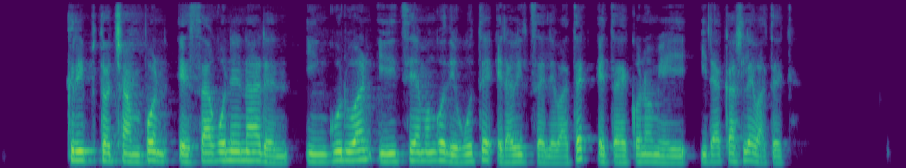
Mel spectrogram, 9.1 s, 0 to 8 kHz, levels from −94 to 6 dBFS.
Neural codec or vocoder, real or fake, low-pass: none; real; 7.2 kHz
